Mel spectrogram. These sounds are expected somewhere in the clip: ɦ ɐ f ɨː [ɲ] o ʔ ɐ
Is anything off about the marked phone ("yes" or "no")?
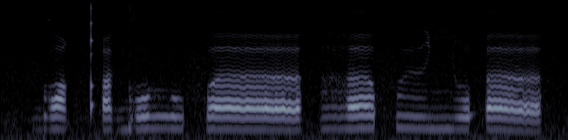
no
